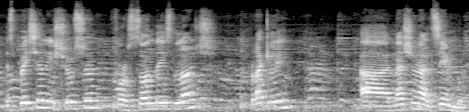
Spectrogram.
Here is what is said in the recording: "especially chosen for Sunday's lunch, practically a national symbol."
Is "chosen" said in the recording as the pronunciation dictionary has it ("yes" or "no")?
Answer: no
